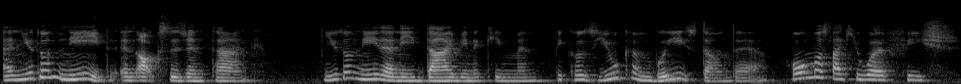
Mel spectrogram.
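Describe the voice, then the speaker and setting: Slow-paced woman guiding a meditation. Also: fairly low pitch, animated. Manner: unhurried short phrases with long pauses, gentle instructing. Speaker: meditation guide. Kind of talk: guided meditation, slow spoken visualization.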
